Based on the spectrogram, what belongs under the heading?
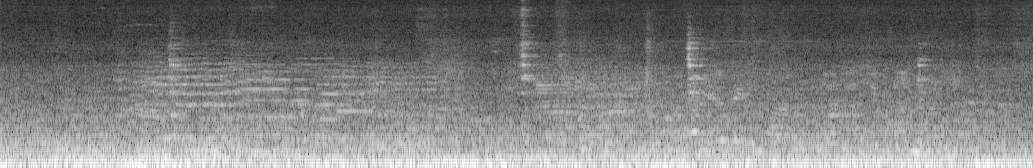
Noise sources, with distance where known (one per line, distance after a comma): music from a fixed source, far
person or small group talking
